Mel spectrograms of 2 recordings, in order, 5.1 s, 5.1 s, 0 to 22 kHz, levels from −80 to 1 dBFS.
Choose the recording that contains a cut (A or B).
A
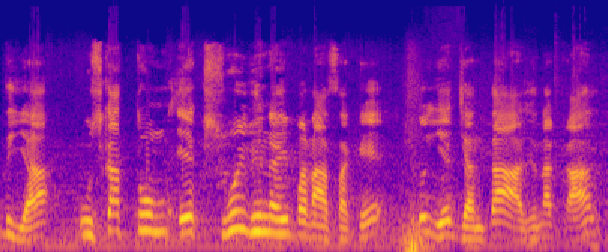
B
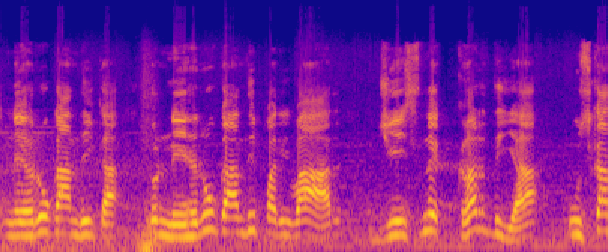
A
